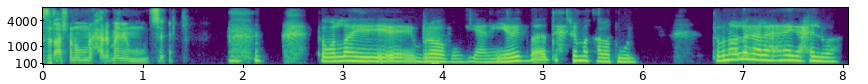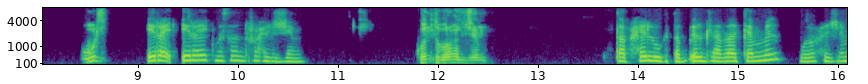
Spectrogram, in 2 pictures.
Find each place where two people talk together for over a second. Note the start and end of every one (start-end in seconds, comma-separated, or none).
none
